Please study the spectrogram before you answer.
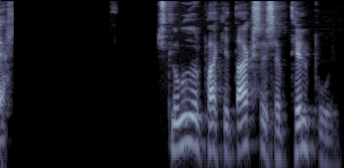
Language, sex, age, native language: Icelandic, male, 40-49, Icelandic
